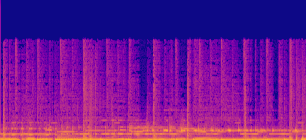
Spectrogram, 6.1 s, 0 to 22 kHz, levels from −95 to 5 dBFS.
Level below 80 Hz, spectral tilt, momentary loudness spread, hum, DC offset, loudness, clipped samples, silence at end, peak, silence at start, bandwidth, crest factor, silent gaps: -22 dBFS; -7 dB/octave; 3 LU; none; under 0.1%; -19 LUFS; under 0.1%; 0 s; -6 dBFS; 0 s; 16 kHz; 12 dB; none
